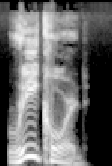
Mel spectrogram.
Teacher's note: For example, in the word record, if you stress the first syllable, RE chord, it's a noun, but if you stress the second syllable, record, it's a verb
